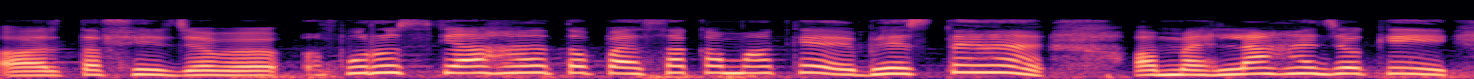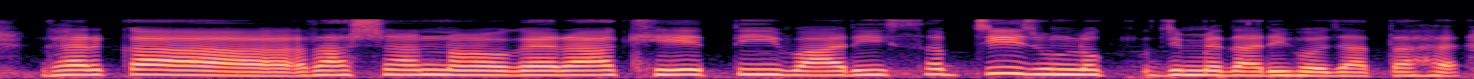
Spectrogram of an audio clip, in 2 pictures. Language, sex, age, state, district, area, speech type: Hindi, female, 30-45, Uttar Pradesh, Bhadohi, rural, spontaneous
